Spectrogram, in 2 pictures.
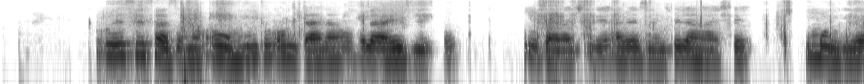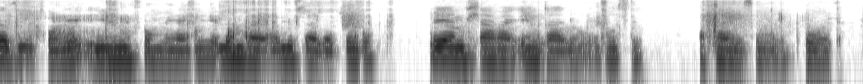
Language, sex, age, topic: North Ndebele, male, 25-35, health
